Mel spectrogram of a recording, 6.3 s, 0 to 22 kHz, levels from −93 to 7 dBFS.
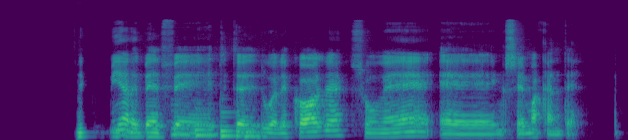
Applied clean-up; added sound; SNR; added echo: neural mask model DeepFilterNet 3.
